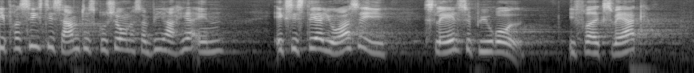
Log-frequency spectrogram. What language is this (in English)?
Danish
